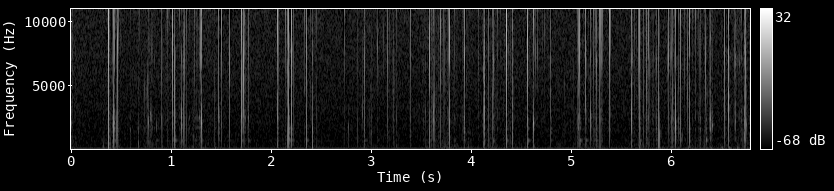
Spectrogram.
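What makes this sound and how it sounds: A mascara brush with black plastic bristles, held from above by fingers with long nails, brushes against a hollow perforated metal mesh microphone grille over the capsule. About thirty quick, dry scratches and crackles come in irregular bursts, each bright and stopping at once, over a steady low hiss.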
